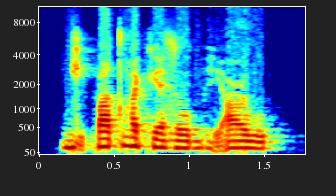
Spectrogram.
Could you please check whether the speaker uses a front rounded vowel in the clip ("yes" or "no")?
no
